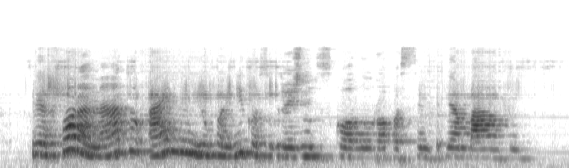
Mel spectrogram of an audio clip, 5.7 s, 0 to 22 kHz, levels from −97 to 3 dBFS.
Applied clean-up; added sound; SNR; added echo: neural separator model SepFormer DNS4.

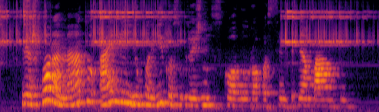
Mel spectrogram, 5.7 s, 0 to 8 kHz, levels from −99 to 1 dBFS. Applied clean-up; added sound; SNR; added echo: none; Bell; 11 dB; none.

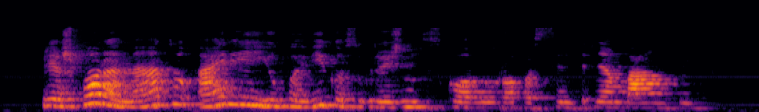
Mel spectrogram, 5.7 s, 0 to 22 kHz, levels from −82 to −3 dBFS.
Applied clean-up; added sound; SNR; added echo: none; none; none; none.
